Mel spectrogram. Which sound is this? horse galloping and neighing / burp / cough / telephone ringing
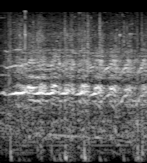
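horse galloping and neighing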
